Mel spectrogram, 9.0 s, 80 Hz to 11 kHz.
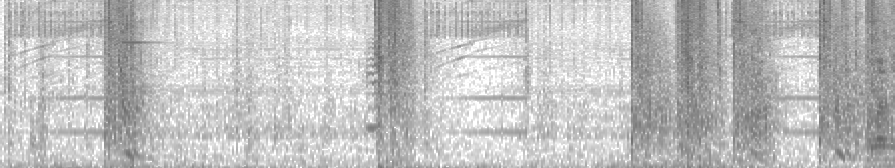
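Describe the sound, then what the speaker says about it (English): Enemies fire through a wall in Fallout 76 during an expedition to the Pitt. Bursts of gunfire crack out at intervals, with loud volleys and mechanical clatter over a constant rumbling background. "I love that they're shooting through the wall."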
